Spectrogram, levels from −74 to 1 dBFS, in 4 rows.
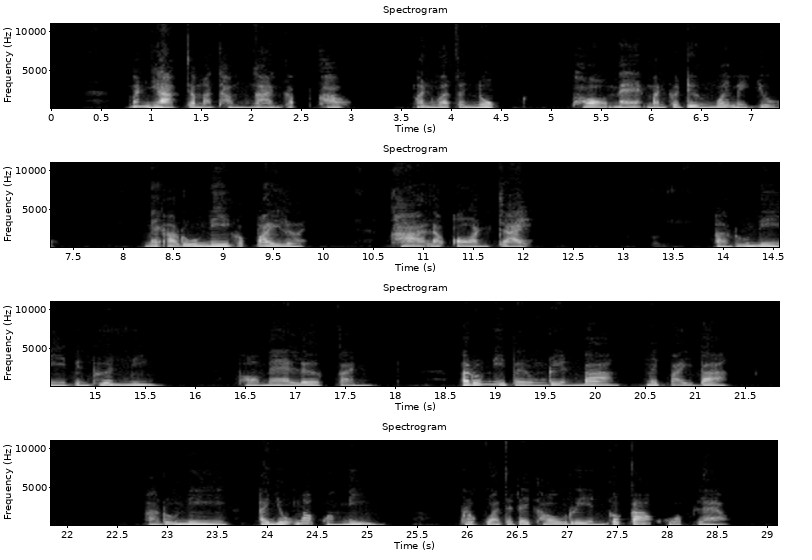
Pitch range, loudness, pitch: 170-215 Hz, -24 LUFS, 190 Hz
